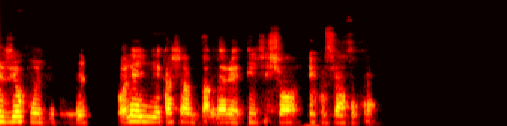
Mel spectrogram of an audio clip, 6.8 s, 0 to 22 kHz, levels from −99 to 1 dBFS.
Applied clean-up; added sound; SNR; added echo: neural mask model Resemble Enhance denoiser.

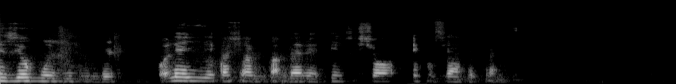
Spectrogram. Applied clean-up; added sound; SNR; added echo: neural mask model DeepFilterNet 3.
